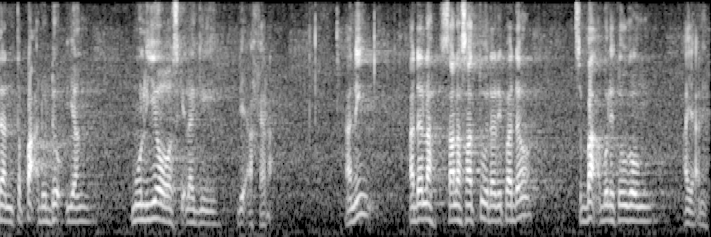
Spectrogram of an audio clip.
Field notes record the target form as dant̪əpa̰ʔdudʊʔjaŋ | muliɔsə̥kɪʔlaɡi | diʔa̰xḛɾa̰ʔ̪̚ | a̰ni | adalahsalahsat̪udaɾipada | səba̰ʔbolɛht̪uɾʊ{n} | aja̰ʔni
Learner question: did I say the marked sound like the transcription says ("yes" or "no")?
no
